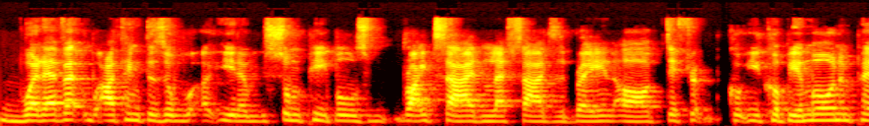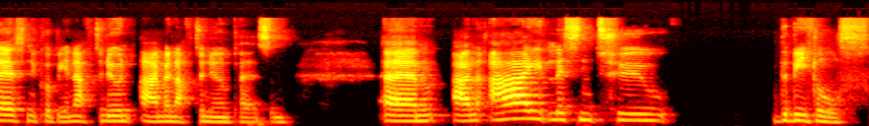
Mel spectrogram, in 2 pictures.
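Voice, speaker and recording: A woman's fairly low voice with a Liverpool accent, fairly quick in pace, against a quiet background. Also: fairly even intonation. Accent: Liverpool (Scouse). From Liverpool, England. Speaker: artist. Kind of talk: interview conversation.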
